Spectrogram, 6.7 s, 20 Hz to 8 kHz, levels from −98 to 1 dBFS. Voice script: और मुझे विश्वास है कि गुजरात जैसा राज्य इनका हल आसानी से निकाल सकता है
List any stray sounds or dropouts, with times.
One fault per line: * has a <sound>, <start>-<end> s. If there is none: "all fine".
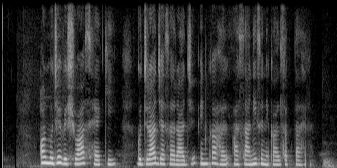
* has a dropout, 6.1-6.2 s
